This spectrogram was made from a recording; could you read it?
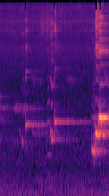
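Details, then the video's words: Straw-headed bulbul, its song described as loud and ringing: soft, level whistled notes stepping down over about two seconds, then a sudden louder burst of bright, tumbling whistles at the end. "Burung cucak rowo"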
